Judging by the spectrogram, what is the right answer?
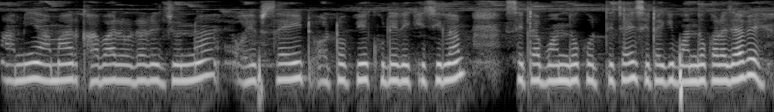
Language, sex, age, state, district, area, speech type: Bengali, female, 30-45, West Bengal, Paschim Medinipur, rural, spontaneous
